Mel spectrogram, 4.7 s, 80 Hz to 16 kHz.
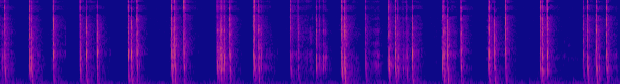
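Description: Fingertips tap on the textured back panel of a black hard plastic calculator lying face down, its casing hollow. About 25 quick, dry taps sound in an uneven rhythm, each clicky and hollow with a faint low hum underneath and almost no ring after.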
